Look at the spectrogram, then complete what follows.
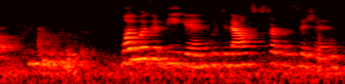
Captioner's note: laugh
